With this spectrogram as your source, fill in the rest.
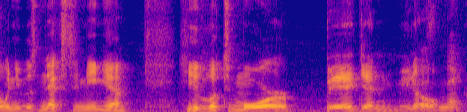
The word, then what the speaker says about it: Minya: You can see that they call him Manila, right? Minya. I think it's pronounced more Minya.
